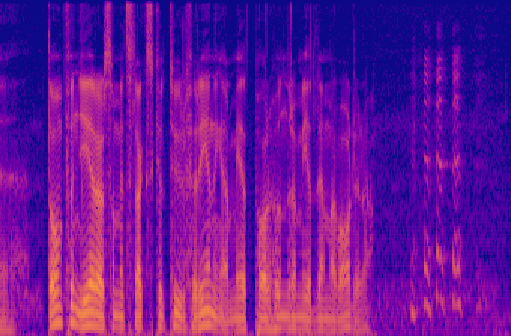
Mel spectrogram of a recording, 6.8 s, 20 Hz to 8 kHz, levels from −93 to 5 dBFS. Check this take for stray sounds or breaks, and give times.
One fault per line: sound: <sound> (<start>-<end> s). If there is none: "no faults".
sound: laugh (5.5-6.5 s)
